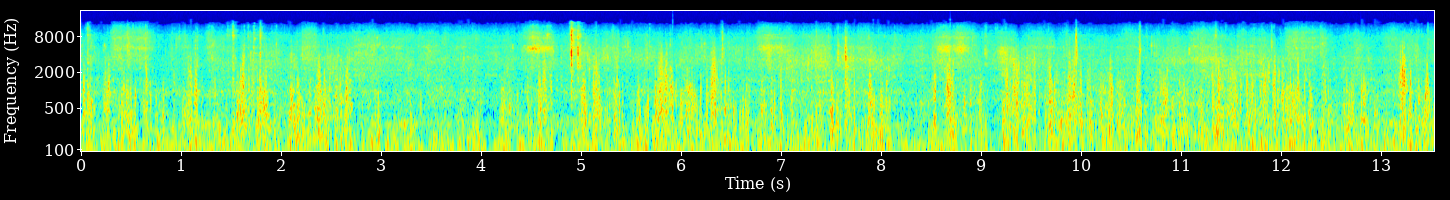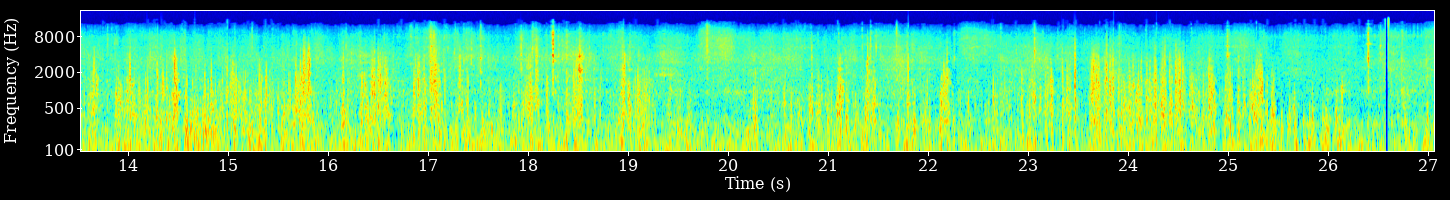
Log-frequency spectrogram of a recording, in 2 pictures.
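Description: Wind rushes loudly past, buffeting close by.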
